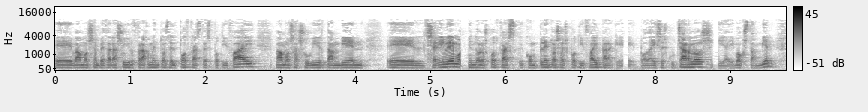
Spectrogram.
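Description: In an ordinary speaking voice, a man talks at a fairly quick pace with medium pitch and fairly even intonation. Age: young. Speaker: podcast host. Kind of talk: casual chat. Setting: online call.

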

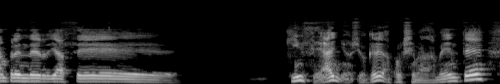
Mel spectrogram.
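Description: Lively intonation at a fairly slow pace, in a normal speaking voice. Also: man. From Spain. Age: 40s. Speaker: entrepreneur. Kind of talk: interview.

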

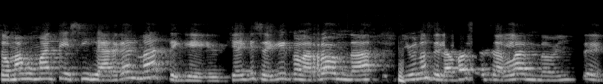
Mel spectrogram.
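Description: A woman speaking at a fairly slow pace with ordinary pitch variation. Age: 30s. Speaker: basketball referee. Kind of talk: interview. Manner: halting, many repeated words.

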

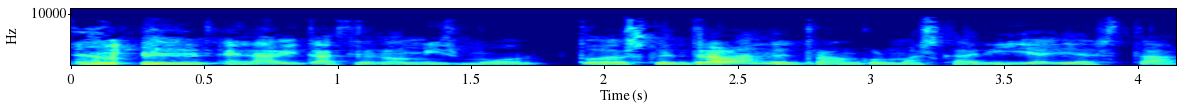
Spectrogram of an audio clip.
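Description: A woman talks with lively intonation at a moderate pace against a quiet background. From Logroño, La Rioja, Spain. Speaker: new mother. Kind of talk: testimony. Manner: casual.

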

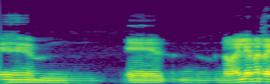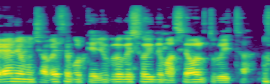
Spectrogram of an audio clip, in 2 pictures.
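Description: The intonation is flat and monotone. The pace is fairly slow. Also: man, medium pitch for a man. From Granada coast, Spain. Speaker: hospitality consultant and cook. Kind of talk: interview.

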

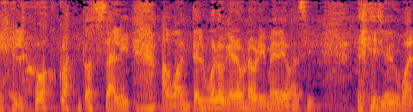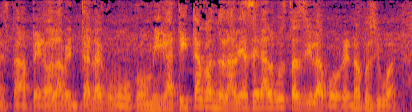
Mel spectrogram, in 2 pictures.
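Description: Over music in the background, the speaker goes at a very fast pace in an animated tone, with very even loudness and ordinary pitch variation. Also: man, fairly high pitch for a man. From Spain, Madrid. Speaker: talk show host. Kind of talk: casual interview chat.

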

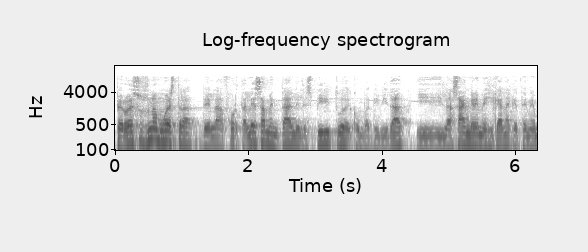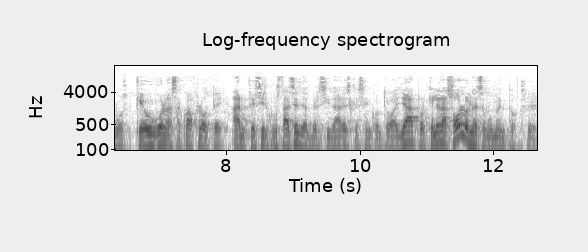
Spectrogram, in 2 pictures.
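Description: A man at medium pitch and a fairly quick pace, with fairly even intonation, hardly any pauses and noticeable background noise. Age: 50s. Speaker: football assistant coach. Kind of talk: interview.

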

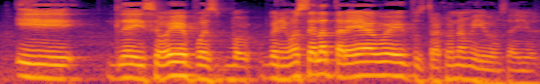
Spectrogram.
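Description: Over noticeable background noise and audible room echo, a man with a Mexican accent speaks at a moderate pace. His pitch is fairly high, with ordinary variation. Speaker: podcast host. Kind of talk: casual chat.

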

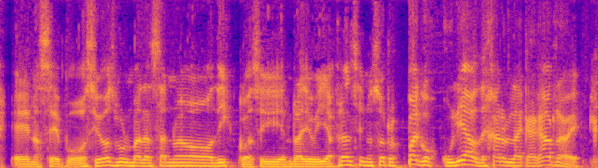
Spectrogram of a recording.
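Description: A man talks at a fairly quick pace in a fairly high voice. His intonation is lively. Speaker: podcast host. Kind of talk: casual chat. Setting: Skype call.

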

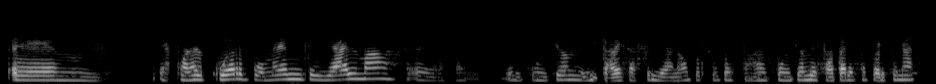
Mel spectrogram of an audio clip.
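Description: A woman speaks fairly slowly, her medium pitch carried by fairly even intonation. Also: big swings in loudness. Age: 40s. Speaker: mountain guide and first aid instructor. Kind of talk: interview. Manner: halting.

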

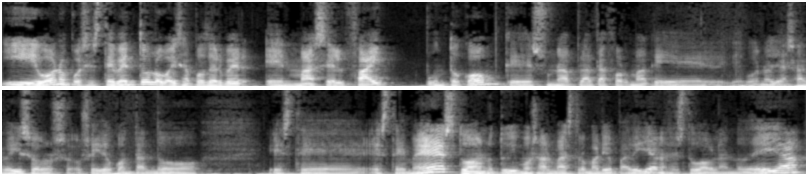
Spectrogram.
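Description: In a space with audible room echo, a man at medium pitch speaks at a moderate pace with lively intonation. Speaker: martial arts podcast host. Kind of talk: interview.

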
